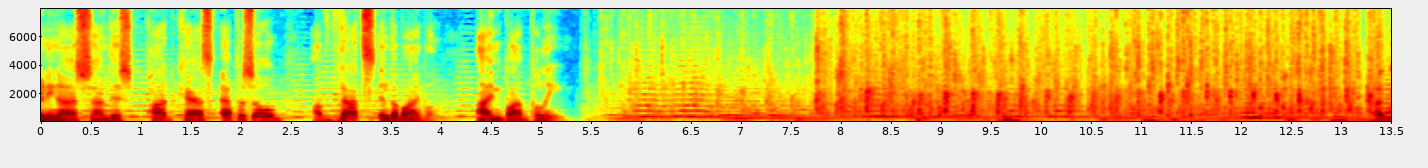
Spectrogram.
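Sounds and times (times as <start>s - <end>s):
speech: 0.0s - 5.3s
studio audience applause greeting a Bible question show: 5.4s - 13.4s.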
